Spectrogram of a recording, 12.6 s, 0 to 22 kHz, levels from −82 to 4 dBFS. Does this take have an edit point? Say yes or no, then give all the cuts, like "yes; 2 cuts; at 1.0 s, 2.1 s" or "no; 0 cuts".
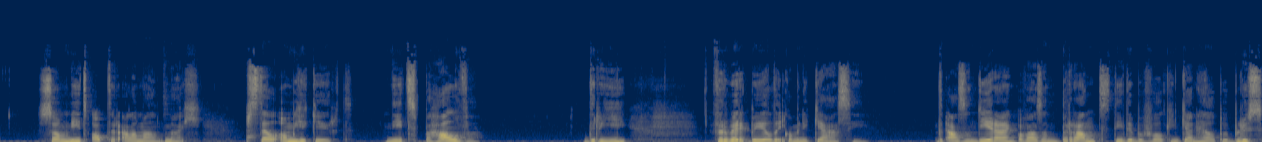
yes; 9 cuts; at 1.1 s, 1.6 s, 2.5 s, 4.2 s, 7.5 s, 7.8 s, 9.5 s, 9.8 s, 10.2 s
